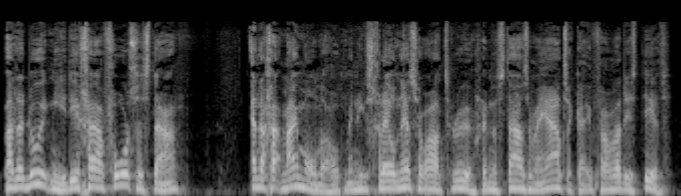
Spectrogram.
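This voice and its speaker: A man's voice: fairly high pitch, lively intonation, a little fast, dry recording, studio quality. A retired man in his sixties, an amateur football referee, chatting as a guest and stumbling over repeated words. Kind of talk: casual radio chat.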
